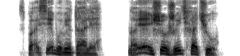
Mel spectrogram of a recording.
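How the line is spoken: Uncle snorting. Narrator (Russian): хмыкнул дядя

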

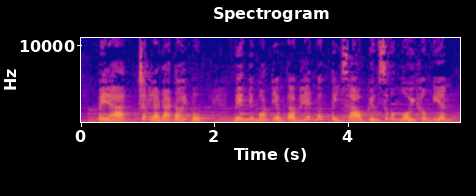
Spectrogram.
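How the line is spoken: Soft laughing speech. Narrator (Vietnamese): Hoàng quý phi khẽ cười

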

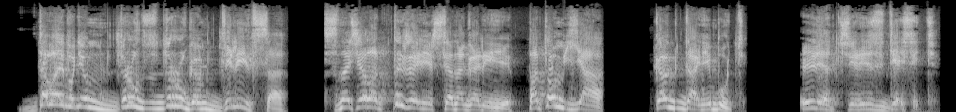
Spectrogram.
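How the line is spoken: Indignant proposal. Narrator (Russian): поразился вопиющий несправедливости Граблин и предложил

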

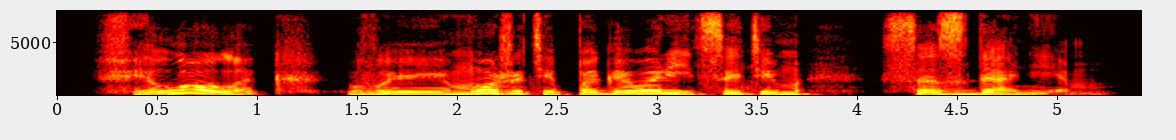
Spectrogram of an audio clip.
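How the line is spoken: Short alien, uncertain. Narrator (Russian): Филолог, коротышка со звезды Ко из центрального скопления, неуверенно ответил

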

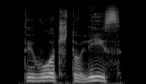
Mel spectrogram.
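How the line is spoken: Uncle whispering. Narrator (Russian): шепнул ей дядя Женя

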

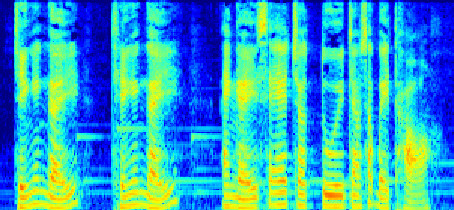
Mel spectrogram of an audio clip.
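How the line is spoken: Happy, smiling. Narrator (Vietnamese): Lenny sung sướng mỉm cười

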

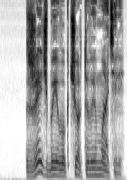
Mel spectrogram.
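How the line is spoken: Grumbled. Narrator (Russian): проворчал кто-то

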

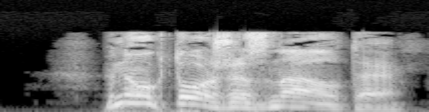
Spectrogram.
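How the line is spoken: Snorting reply. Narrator (Russian): хмыкнул в ответ Скуратов-Бельский

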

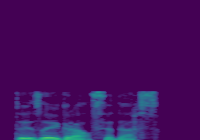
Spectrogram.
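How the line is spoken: Quiet. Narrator (Russian): тихо сказал тот

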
